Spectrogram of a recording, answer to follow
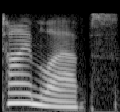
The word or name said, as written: time-lapse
